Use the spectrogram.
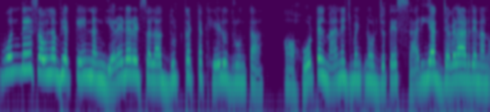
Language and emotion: Kannada, angry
